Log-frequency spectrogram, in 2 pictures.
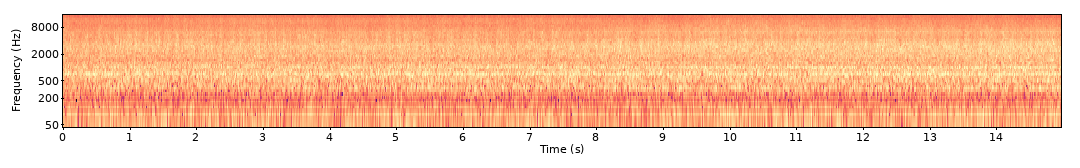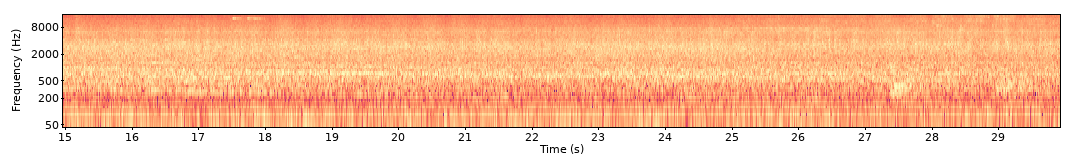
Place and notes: Ventilation system inside the Maastunnel. It was a very windy day, the sound of the wind moves through the ventilation system of the tunnel creating a rich noise. It is possible to hear a scooter too. Recording made with Usí pro mics.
